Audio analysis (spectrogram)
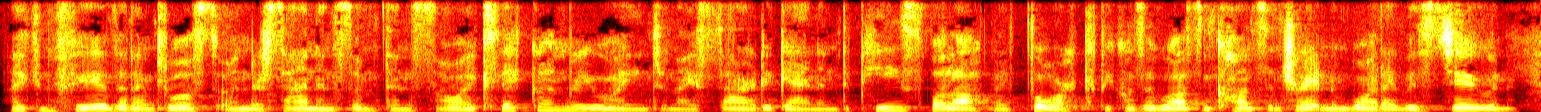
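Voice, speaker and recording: A woman acting an uneasy, obsessive loner in a radio play monologue, hesitant and rambling, with a husky, breathy voice. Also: deep voice, steady tone, fast talker, hardly any pauses, mellow. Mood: fixated.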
